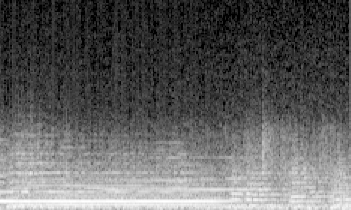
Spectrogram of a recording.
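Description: Orchestral film score: a sustained chord with brass, held for about a second and a half, then moving on to shorter notes.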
